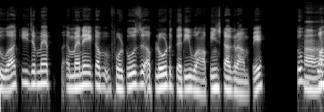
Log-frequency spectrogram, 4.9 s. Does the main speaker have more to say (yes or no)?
yes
